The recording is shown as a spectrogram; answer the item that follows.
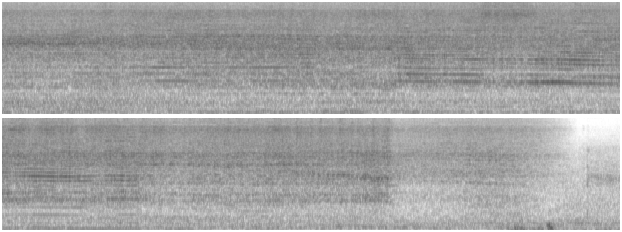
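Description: Power saw cutting fiber-cement (Hardie) siding board, a loud steady cutting noise with a faint wavering whine, dropping off about ten seconds in.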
